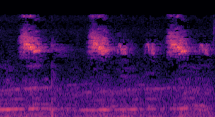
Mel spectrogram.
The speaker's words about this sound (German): So was höre ich? Vögel, die zwitschern, der Flügelschlag von Tauben.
